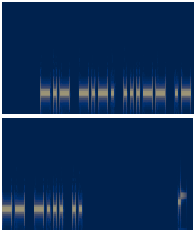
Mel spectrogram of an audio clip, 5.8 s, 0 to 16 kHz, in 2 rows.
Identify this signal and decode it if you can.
Morse code, heard as a keyed tone, about 25 wpm, 700 Hz. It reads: KC3JBI
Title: USA Call Signs - 6 Characters - 3x Character Spacing - 25wpm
